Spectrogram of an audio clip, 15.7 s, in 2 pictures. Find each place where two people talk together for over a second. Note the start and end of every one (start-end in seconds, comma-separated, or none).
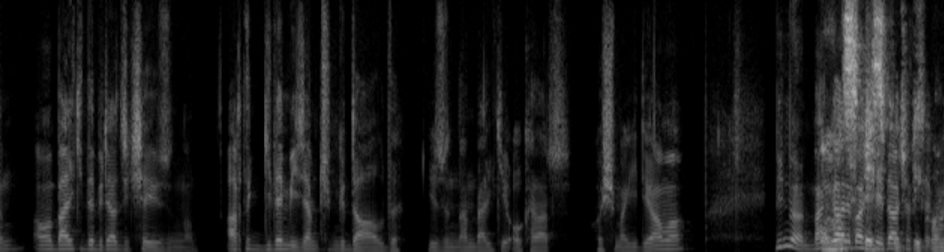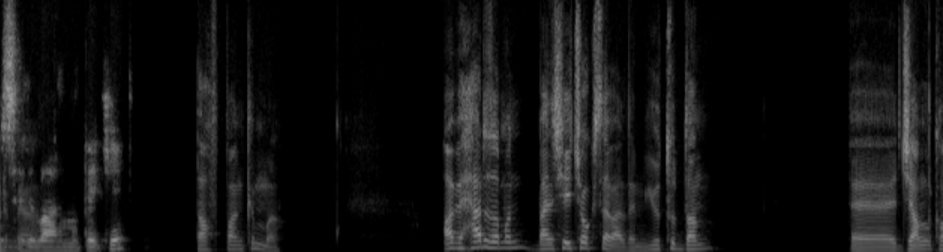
6.8-8.3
